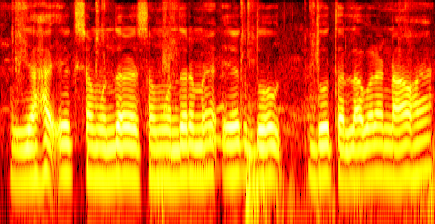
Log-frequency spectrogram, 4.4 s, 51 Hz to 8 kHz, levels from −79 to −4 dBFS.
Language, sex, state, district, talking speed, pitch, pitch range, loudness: Hindi, male, Bihar, Sitamarhi, 135 wpm, 145 Hz, 140-155 Hz, -15 LUFS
